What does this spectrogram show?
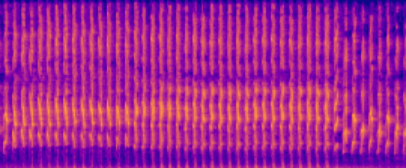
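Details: Ngekek song from a fighter lovebird, played to coax quiet lovebirds to answer: dense, high, rattling chatter of quick evenly spaced notes throughout.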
